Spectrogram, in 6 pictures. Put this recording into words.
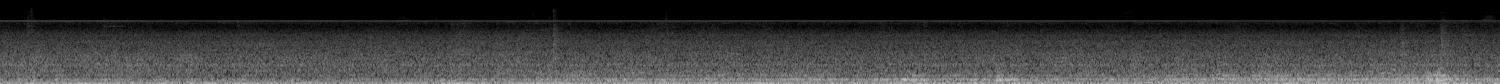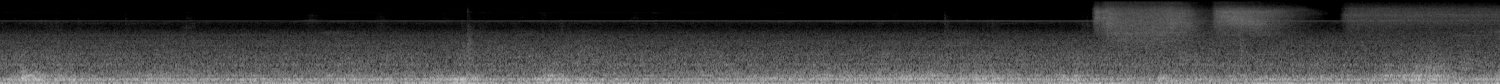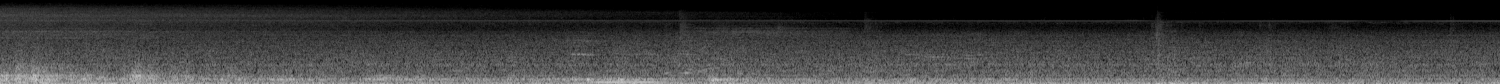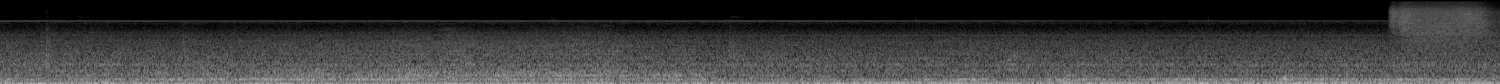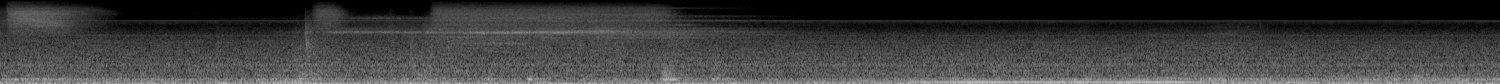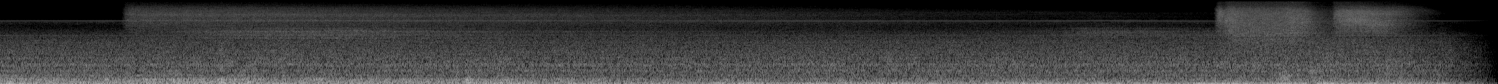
smooth ride on a train to Corniglia. the car is empty and very well isolated. almost no sounds are coming from the outside. yet the electronic circuits, other mechanisms and the body of the car produce many other sounds. continuous high pitched buzz, pressurized air blasts, "light saber" clangs.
